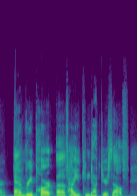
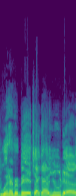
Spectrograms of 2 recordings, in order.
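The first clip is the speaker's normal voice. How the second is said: playful taunt pitched much higher; mock taunt; 11 semitones higher than usual. Imagining grappling the fighter later: high mock taunt. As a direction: tease him with a high mock jeer. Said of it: "I'm a hundred percent gonna be like".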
